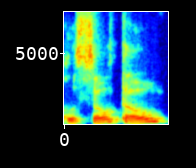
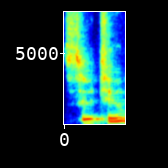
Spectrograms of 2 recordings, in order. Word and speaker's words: Lesotho: I was calling it Help Losotho, but that is not correct. It's pronounced Lesotho.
